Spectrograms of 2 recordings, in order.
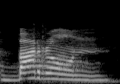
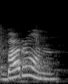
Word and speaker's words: varón: tenemos aquí la palabra barrón y aquí la palabra varón perciben como la pronunciación es igual pensar en cómo pronuncia igual barrón con la ub y varón con la b no experencia pronunciada barrón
